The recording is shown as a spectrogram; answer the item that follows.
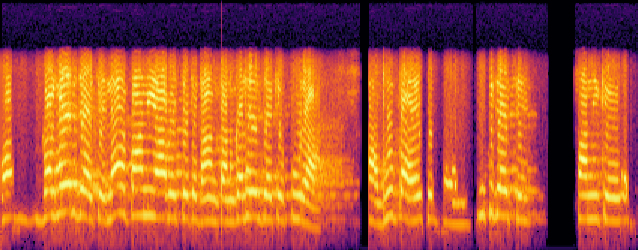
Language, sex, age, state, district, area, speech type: Maithili, female, 45-60, Bihar, Supaul, rural, conversation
